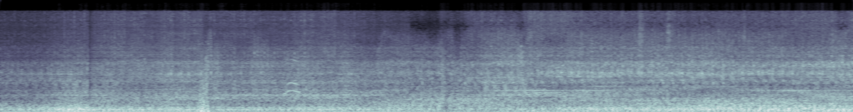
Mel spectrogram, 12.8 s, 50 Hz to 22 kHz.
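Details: 1999 Ford F250 4x4 with the 7.3L International diesel, second start after an oil and filter change (fuel filter changed the previous day), checking from underneath for leaks: deep, steady rumble with no knocks or misses. Healthy idle.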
